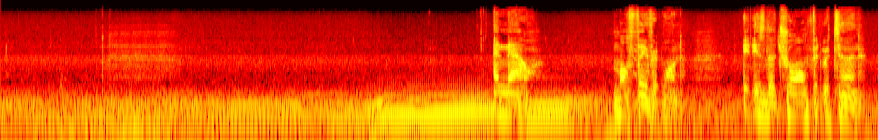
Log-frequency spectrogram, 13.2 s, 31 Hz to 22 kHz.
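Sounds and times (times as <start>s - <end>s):
car engine idling and pulling out of a parking space in a parking lot: 0.0s - 13.1s
speech: 7.4s - 8.1s, 9.3s - 10.3s, 11.2s - 13.0s.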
